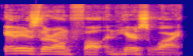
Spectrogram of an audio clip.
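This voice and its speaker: Speaking at a moderate pace with a fairly bright tone, this medium-pitched man talks through a football side's preview on his own. His pundit style is relaxed and chatty, full of filler words and little tangents.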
